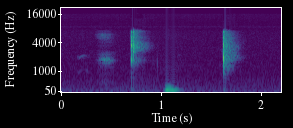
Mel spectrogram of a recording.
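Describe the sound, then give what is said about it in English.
Two crisp finger snaps about a second apart, with a softer brief tap before the first and a dull low thump between them; no talking. “Listen, I saw West Side Story last week, and I've just been like snapping my fingers ever since.”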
